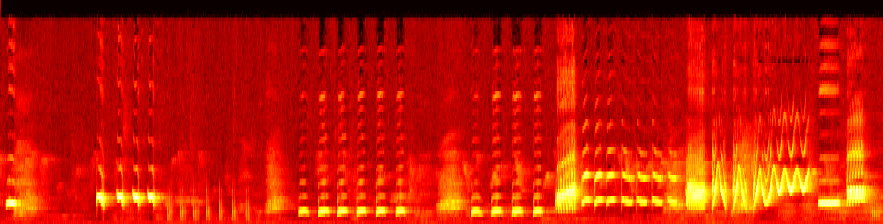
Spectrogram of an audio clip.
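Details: Asian pied starling in full energetic song packed with imitations of other birds, used as training audio for pet songbirds; varied phrases of rapid repeated chirps, buzzy notes and shrill whistled trills, changing every second or so.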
